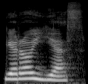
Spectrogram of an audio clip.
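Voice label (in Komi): "геройяс", Komi, female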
